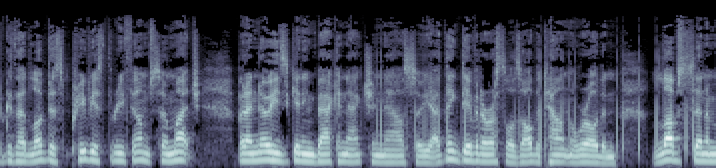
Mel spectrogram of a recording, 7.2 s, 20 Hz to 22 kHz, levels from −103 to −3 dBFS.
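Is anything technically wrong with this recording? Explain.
Yes. From 3.78 to 7.00 s a train of clicks rides over the speech: around 40 similar pulses at an irregular pace, averaging 11.8 per second, peaking roughly 5 dB above the speech. This is likely interference or a faltering interface, heard as uneven ticking that continues through pauses.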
